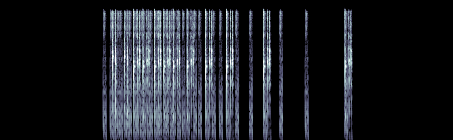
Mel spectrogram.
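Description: A prize wheel spins with rapid ticking clicks.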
